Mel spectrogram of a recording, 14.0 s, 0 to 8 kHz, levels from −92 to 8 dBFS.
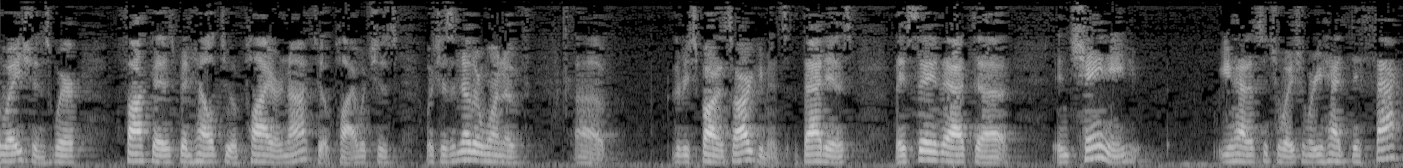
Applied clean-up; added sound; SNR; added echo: none; none; none; none.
